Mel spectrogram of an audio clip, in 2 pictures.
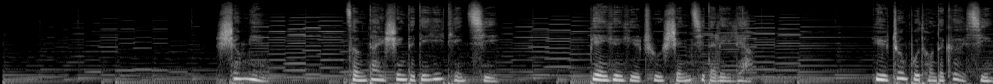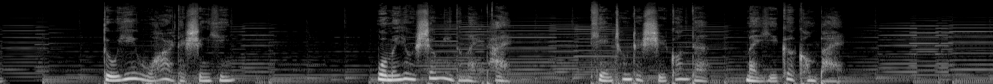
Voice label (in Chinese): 女 品牌广告; 塞伦蒂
